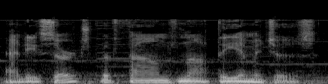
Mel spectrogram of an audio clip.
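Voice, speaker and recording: A man narrating scripture from a script in a measured, solemn manner. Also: mid-range voice, expressive, creaky, a little mellow, soft background music.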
